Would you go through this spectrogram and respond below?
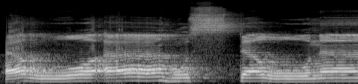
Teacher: Idgham bila gunnah. Mumtaz. Jadi suara seluruhnya dari rongga mulut. Yang namanya saja bila gunnah, berarti enggak ada gunnahnya.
